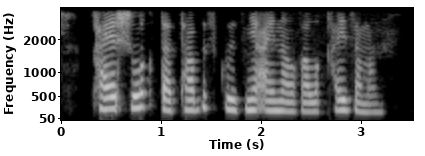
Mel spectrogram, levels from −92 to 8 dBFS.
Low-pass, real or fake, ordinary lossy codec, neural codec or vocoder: 3.6 kHz; real; none; none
